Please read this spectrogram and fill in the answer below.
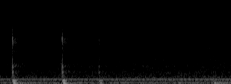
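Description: Stylus tapping on a tablet screen while handwriting: three light clicks, the last one fainter, over a faint steady hum.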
